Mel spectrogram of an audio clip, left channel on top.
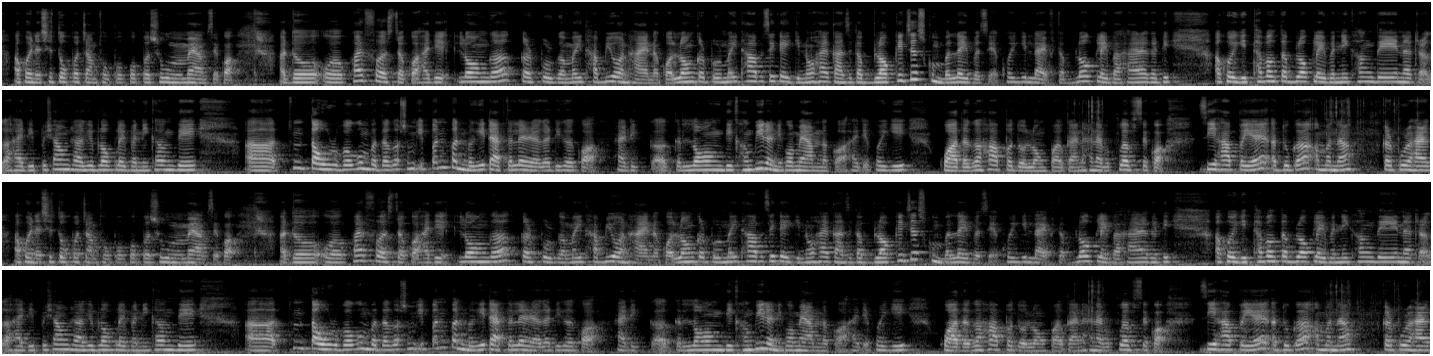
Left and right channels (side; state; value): both; normal; correlation 0.53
